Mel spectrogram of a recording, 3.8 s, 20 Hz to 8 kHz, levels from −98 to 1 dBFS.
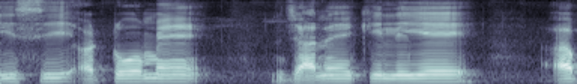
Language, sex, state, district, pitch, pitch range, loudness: Hindi, male, Odisha, Malkangiri, 120 Hz, 120-125 Hz, -19 LUFS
